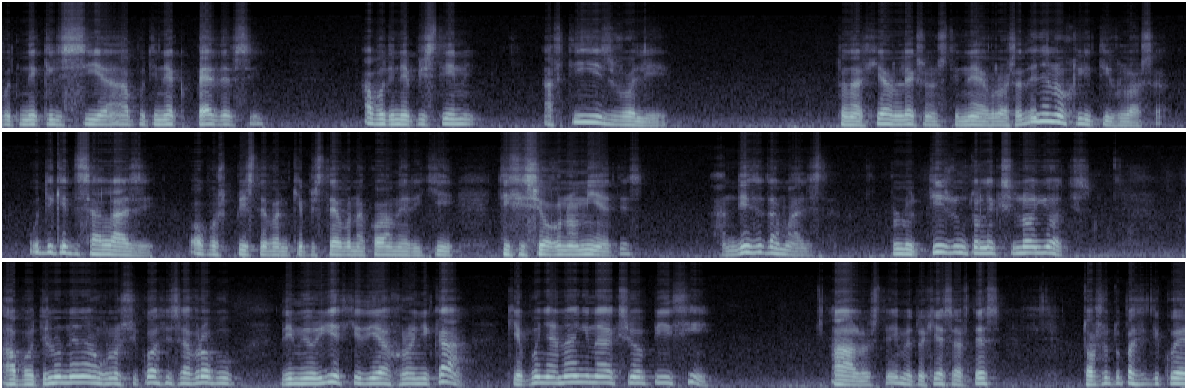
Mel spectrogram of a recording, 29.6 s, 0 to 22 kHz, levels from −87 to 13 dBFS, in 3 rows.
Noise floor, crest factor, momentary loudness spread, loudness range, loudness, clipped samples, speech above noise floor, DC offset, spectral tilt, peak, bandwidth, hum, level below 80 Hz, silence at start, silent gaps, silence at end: -48 dBFS; 20 dB; 14 LU; 4 LU; -22 LUFS; under 0.1%; 27 dB; under 0.1%; -6 dB/octave; -4 dBFS; over 20 kHz; none; -50 dBFS; 0 s; none; 0 s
